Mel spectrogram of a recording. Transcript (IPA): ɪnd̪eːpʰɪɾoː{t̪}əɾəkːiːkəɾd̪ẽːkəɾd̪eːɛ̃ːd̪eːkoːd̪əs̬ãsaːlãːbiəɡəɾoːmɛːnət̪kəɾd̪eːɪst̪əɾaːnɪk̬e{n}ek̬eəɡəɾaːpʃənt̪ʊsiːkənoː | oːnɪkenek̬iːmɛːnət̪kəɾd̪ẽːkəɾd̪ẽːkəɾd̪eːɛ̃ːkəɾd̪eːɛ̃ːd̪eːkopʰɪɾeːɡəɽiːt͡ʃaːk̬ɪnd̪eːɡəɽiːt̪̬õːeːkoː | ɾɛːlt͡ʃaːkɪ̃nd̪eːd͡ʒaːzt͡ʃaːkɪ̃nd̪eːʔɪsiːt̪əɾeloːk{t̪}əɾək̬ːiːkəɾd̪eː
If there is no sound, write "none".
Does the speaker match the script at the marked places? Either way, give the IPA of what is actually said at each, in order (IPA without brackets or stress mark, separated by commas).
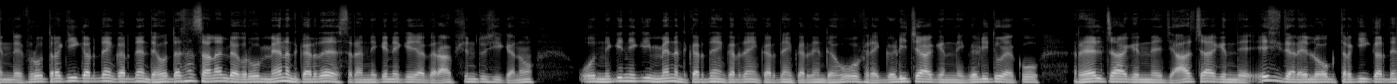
t̪, n, t̪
